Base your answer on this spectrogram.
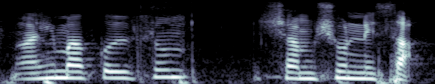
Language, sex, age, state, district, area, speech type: Tamil, female, 30-45, Tamil Nadu, Krishnagiri, rural, spontaneous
